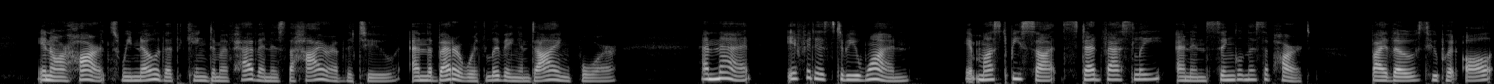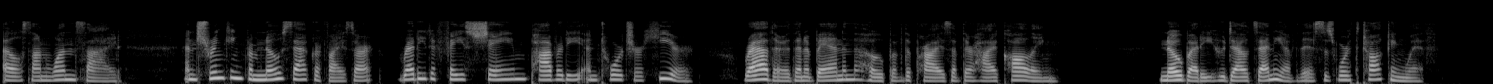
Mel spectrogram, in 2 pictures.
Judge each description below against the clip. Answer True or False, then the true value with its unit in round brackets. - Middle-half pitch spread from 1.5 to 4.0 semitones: False (4.6 semitones)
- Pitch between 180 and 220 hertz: True (190 Hz)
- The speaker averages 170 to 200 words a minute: True (175 wpm)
